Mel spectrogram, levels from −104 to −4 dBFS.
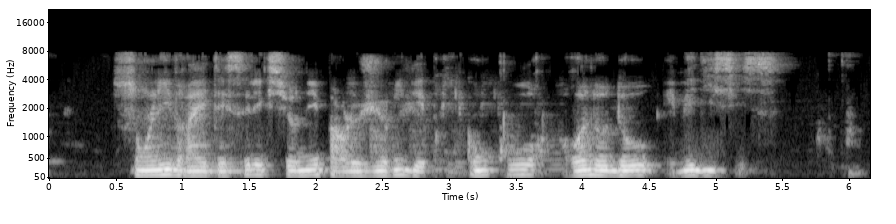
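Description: Speech recorded through a headset path with nothing above 8 kHz and a light grain on louder sounds, consistent with the wideband mSBC Bluetooth codec. From 2.12 to 3.95 s there is feedback echo between two devices: the speech comes back at a regular interval of roughly 300 ms, peaking at about 26 dB below the direct voice. A second device in the room is playing this call and the microphone picks it up again, so the local echo canceller, which only handles its own playback, lets it through.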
